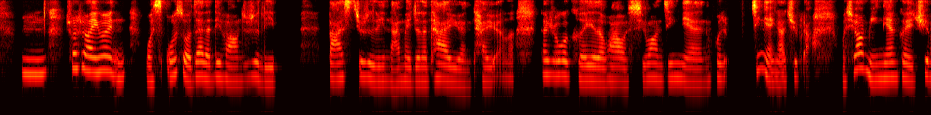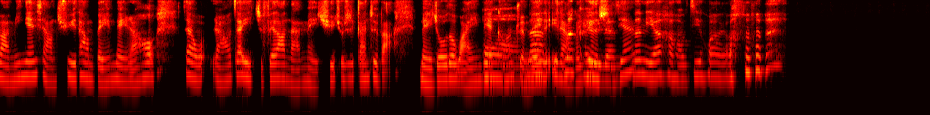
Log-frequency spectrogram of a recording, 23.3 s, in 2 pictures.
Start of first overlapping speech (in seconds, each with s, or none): 17.7 s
